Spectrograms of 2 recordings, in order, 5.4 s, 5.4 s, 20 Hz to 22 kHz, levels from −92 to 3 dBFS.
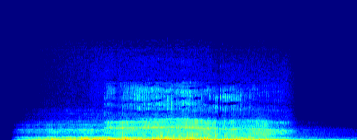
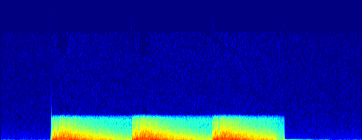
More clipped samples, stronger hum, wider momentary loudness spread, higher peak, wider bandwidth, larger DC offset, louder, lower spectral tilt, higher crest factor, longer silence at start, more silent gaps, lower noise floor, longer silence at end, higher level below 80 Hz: neither; neither; about the same, 16 LU vs 16 LU; second, -12 dBFS vs 0 dBFS; first, 8.8 kHz vs 4 kHz; neither; second, -30 LUFS vs -17 LUFS; second, -7 dB/octave vs -10.5 dB/octave; about the same, 16 dB vs 18 dB; second, 0.35 s vs 0.75 s; neither; second, -55 dBFS vs -66 dBFS; second, 0.5 s vs 1.15 s; about the same, -30 dBFS vs -32 dBFS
